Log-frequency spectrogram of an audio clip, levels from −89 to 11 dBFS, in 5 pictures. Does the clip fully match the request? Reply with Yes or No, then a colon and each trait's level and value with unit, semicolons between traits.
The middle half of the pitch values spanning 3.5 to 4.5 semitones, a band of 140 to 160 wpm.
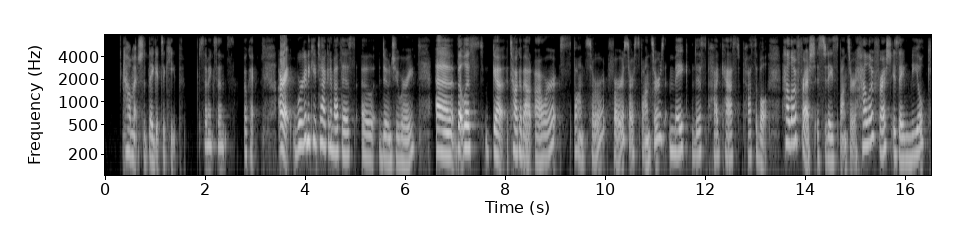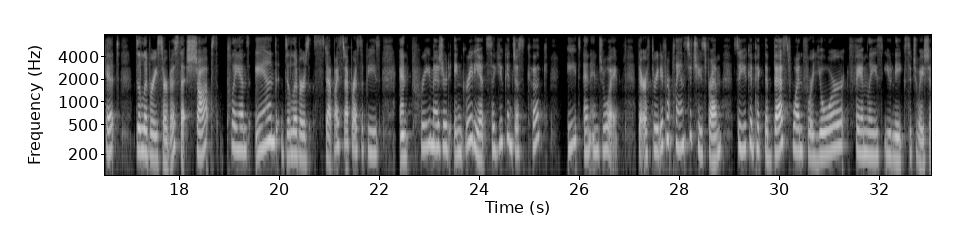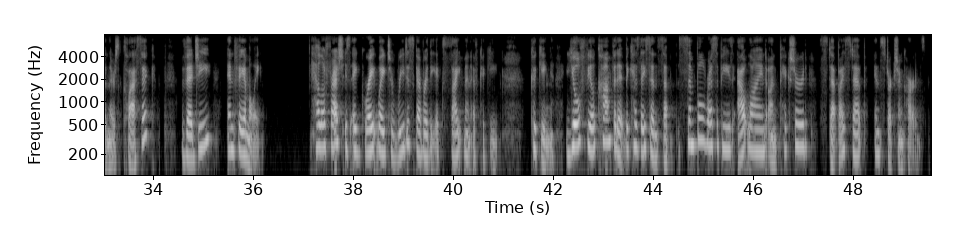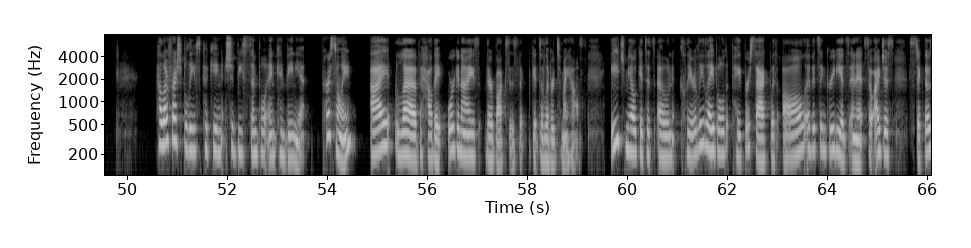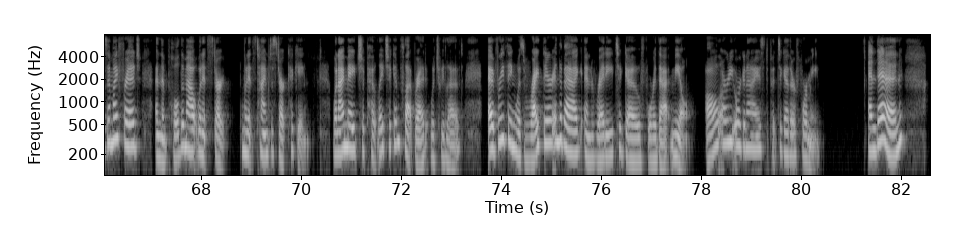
No: average, 5.1 semitones; average, 155 wpm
